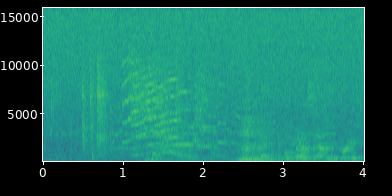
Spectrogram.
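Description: Faint, distant speech: a voice carrying across the stadium, heard at low level over a low steady hum that stops a little over a second in.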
